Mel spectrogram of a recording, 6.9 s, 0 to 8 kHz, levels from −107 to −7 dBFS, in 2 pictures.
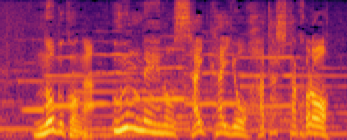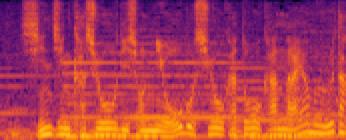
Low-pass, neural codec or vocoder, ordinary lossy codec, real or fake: none; none; none; real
